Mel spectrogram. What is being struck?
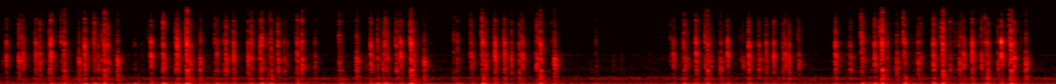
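Plastic mechanical keyboard.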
